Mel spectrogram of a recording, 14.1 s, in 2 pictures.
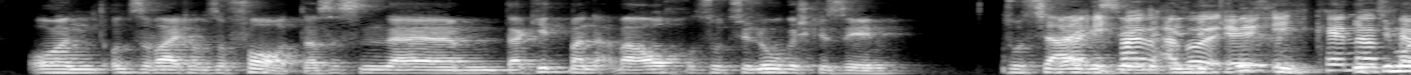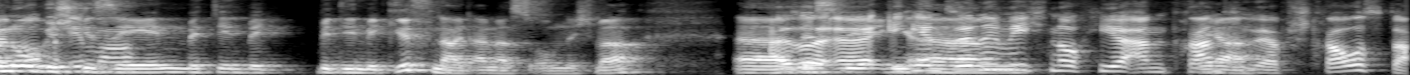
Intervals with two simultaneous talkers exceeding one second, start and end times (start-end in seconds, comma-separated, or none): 5.2-7.8, 10.9-12.2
